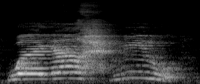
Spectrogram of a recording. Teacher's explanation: Wa yahmilu, huruf wawunya dibaca fathah satu harokat, huruf ya-nya dibaca tipis fathah satu harokat, huruf h-nya dibaca sukun tarqiq nyaring dan halus. Kemudian huruf mimnya dibaca kasrah satu harokat, dan huruf lamnya dibaca tipis tarqiq dhammah, cukup satu harokat saja.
